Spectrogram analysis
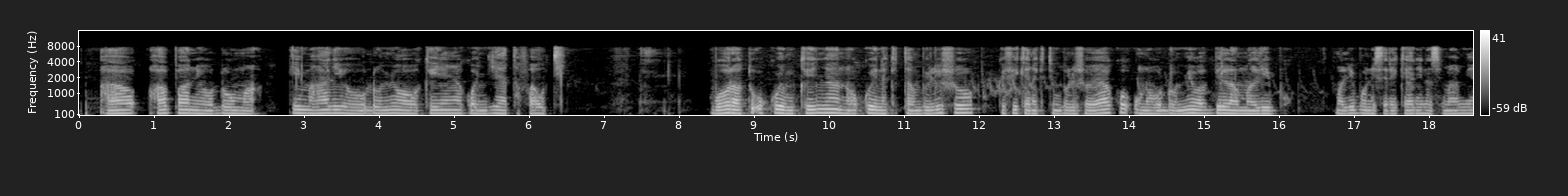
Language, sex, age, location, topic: Swahili, female, 25-35, Wajir, government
